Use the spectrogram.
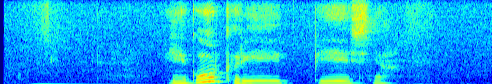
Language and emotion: Russian, sad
